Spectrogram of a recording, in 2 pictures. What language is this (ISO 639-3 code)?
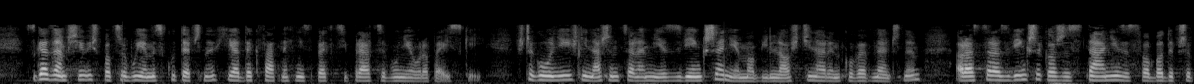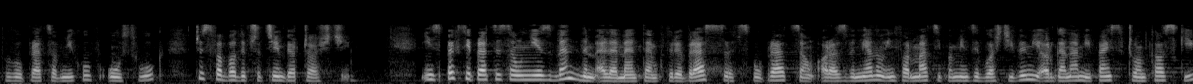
pol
